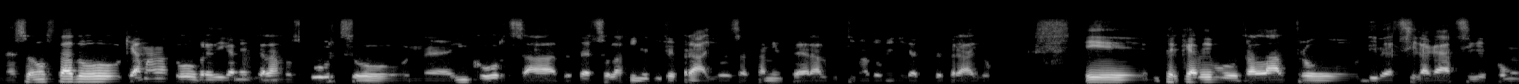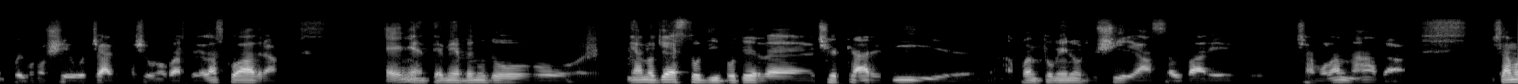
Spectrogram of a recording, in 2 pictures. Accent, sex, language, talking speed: native, male, Italian, 115 wpm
